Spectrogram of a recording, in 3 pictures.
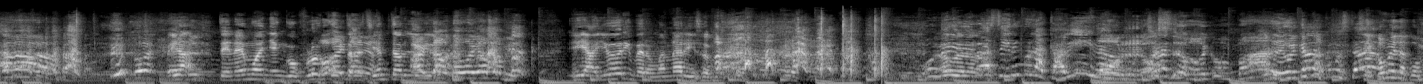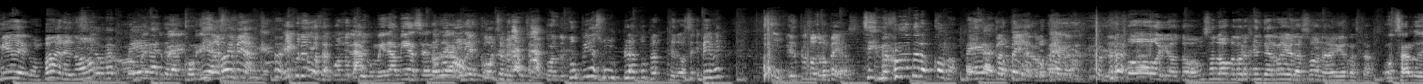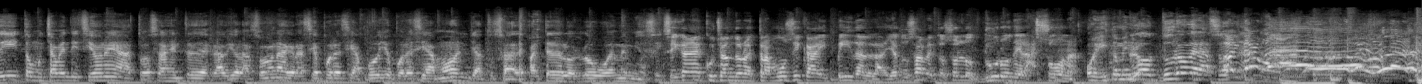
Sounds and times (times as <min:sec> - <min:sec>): Music: 0:00.0 - 0:42.6
Speech: 0:01.4 - 0:07.2, 0:09.2 - 0:41.4.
